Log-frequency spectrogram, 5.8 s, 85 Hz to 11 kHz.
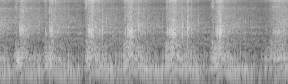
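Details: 2007 Honda CRF150RB dirt bike reassembled after buying as a basket case, with water found in it and new stator ordered; crisp throttle blips about once a second, rising and falling cleanly with no misfire or knock; normal revving.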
